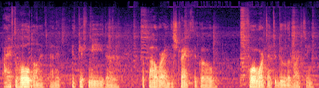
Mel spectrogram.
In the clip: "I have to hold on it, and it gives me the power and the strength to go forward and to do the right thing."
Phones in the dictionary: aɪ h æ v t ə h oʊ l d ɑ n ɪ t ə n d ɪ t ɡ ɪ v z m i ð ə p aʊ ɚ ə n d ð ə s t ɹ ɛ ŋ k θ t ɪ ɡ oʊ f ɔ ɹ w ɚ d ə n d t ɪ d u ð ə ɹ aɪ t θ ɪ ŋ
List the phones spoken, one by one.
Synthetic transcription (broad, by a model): aɪ h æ f t ə h oʊ l d n ɪ t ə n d ɪ t ɡ ɪ v z m i ð ə p aʊ ɚ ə n ð ə s t ɹ ɛ ŋ k θ t ɪ ɡ oʊ f ɔ ɹ w ɚ d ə n t ɪ d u ð ə ɹ aɪ t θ ɪ ŋ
